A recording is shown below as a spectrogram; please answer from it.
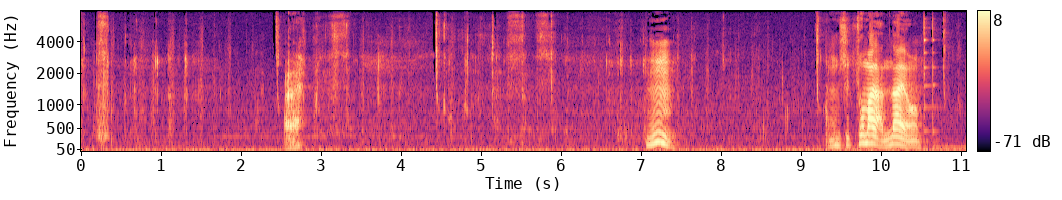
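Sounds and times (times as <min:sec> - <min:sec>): man chewing food: 0:00.0 - 0:09.4, 0:10.7 - 0:11.0.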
